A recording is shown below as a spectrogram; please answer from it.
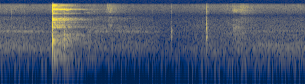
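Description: A table knife clinking against a ceramic plate as it cuts down through a sandwich: one sharp, ringing clink about half a second in, then two faint ticks.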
